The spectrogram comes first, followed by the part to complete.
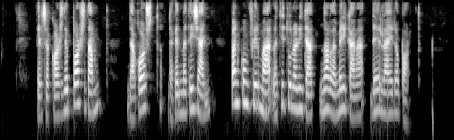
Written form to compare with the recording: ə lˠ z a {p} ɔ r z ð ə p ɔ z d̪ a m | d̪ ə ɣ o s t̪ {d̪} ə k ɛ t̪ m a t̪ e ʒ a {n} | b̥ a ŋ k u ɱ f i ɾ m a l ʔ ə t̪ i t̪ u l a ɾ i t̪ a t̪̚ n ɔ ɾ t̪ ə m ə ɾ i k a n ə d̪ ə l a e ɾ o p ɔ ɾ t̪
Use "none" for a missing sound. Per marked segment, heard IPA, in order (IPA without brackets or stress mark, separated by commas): k, d̪, ɲ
